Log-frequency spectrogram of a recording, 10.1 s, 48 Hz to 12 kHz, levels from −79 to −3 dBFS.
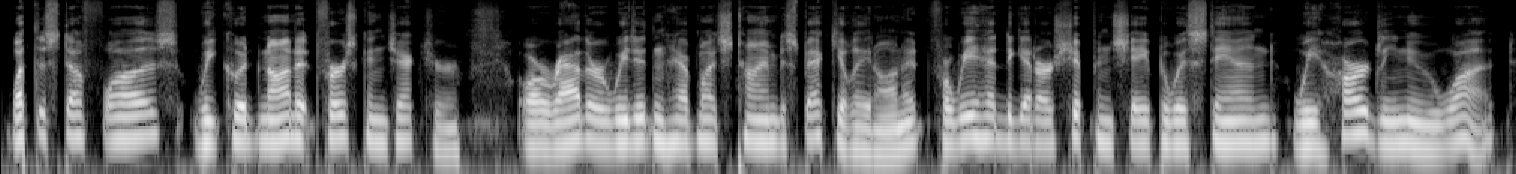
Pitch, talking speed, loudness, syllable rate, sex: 135 Hz, 215 wpm, -19 LUFS, 5.0 syllables/s, male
